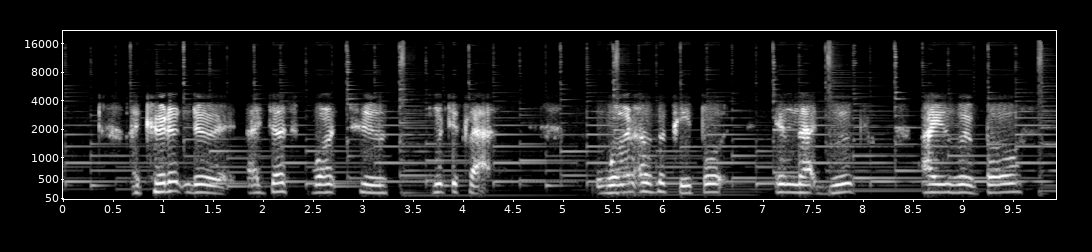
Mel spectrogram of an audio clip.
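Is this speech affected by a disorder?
Yes: Down syndrome.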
